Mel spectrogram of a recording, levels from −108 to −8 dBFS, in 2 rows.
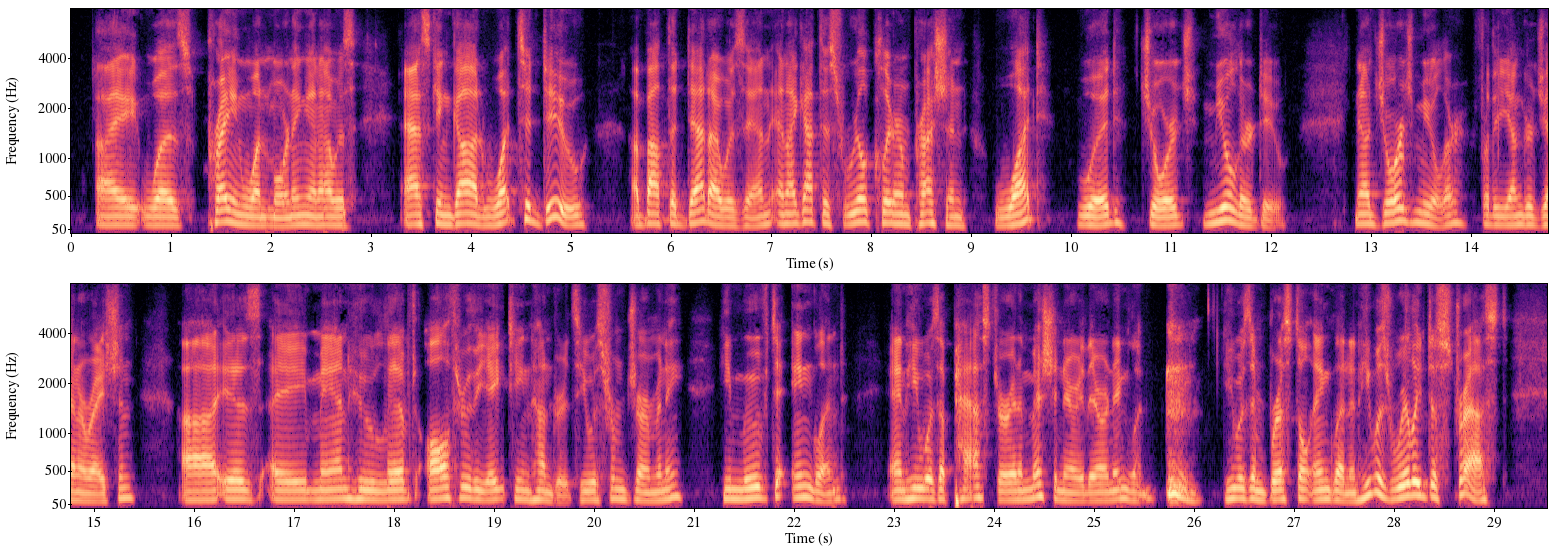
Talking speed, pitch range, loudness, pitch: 155 wpm, 115-135 Hz, -19 LUFS, 125 Hz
